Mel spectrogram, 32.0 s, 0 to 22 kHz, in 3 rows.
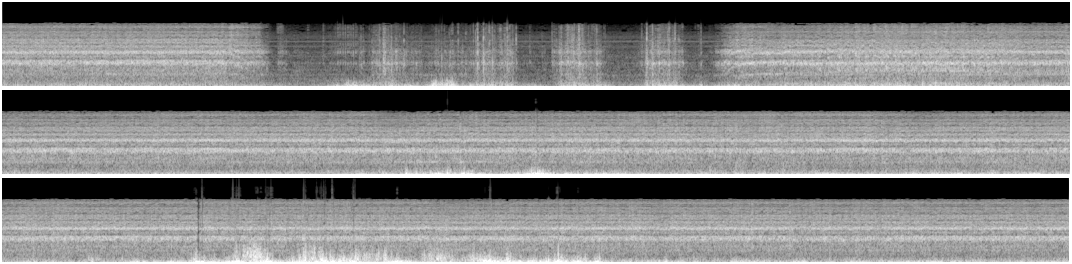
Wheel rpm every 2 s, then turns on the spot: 160, 40, 20, 50, 160, 160, 160, 160, 160, 160, 160, 160, 160, 160, 160, 160.
2-6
